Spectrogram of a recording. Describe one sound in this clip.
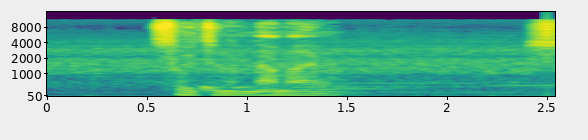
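A young man asks a short question calmly.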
